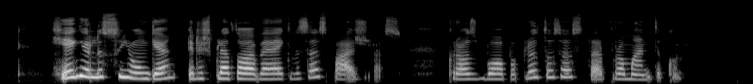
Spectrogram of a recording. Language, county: Lithuanian, Kaunas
